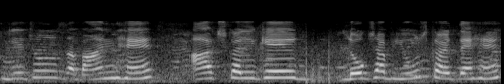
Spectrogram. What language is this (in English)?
Urdu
